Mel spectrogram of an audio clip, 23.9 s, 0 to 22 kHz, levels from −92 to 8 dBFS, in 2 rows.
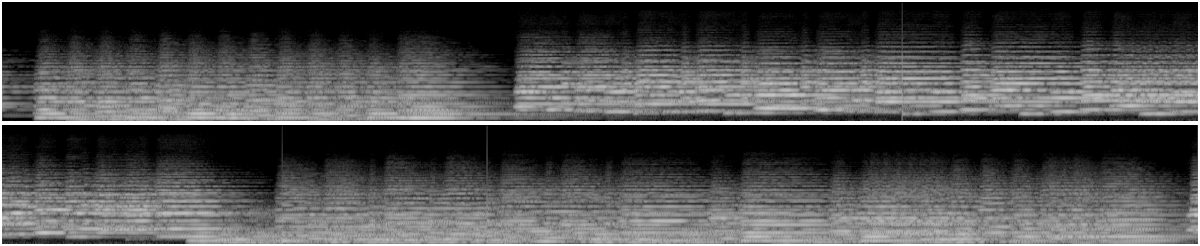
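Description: At 9.00, 14.76 and 16.81 s the audio jumps ahead, losing roughly 40 ms, then about 150 ms, then 40 ms again. That's likely a dropped buffer (overrun), where samples got overwritten before being read, so the surviving edges butt together.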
